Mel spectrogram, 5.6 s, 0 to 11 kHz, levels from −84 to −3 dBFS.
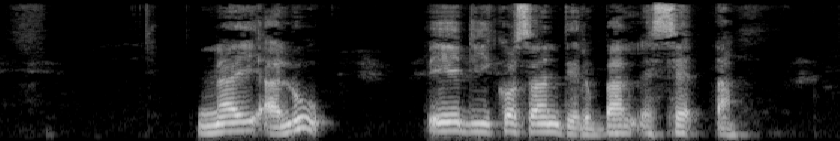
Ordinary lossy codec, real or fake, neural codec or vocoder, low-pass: AAC, 48 kbps; real; none; 9.9 kHz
